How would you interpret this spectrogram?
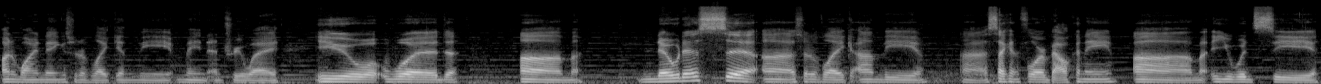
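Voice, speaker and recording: Guy game mastering a tabletop rpg, slow n hesitant, lots of pauses, soft music behind. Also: on the low side, steady tone. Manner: hesitant, halting delivery with many pauses. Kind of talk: improvised narration in a tabletop game.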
